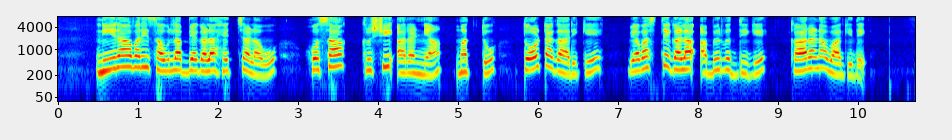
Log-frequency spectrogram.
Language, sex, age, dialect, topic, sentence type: Kannada, female, 56-60, Coastal/Dakshin, agriculture, statement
